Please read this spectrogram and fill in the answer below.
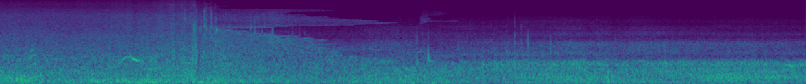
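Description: River rapids rushing in a loud, steady wash of white water, turning duller about two seconds in as the hiss drops away.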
